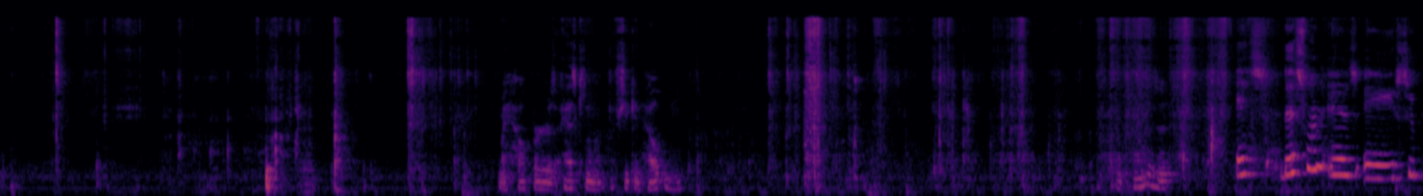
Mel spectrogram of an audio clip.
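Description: Small cardboard boxes rustle and click as they are opened.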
